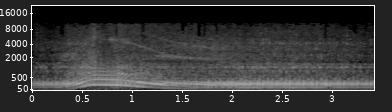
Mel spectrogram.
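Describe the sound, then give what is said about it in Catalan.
A car engine roars up in pitch as the car shifts into first gear and pulls away hard with a jolt, then drops back and holds a steady, loud drone, with no voices. “Entra a la primera marxa i arrenca a córrer d'una estrabada.”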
